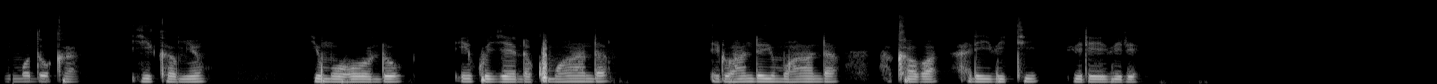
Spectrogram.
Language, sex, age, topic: Kinyarwanda, male, 18-24, government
